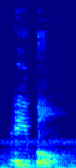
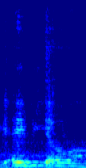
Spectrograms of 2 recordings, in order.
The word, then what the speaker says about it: Tabor: Table. Who? Table. How do you spell it? T-A-B-O-R.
